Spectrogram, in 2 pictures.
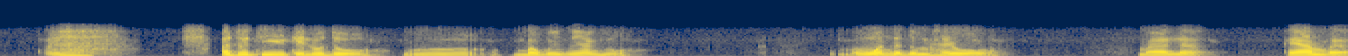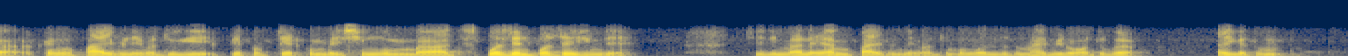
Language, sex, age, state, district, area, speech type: Manipuri, male, 30-45, Manipur, Thoubal, rural, conversation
